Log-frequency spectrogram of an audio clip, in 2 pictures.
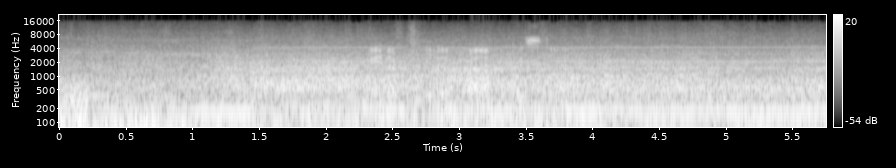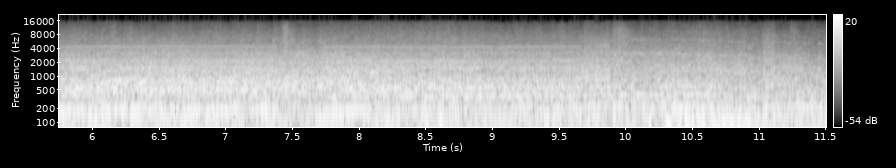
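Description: A four-cylinder race car engine drones at high revs from inside the cockpit.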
